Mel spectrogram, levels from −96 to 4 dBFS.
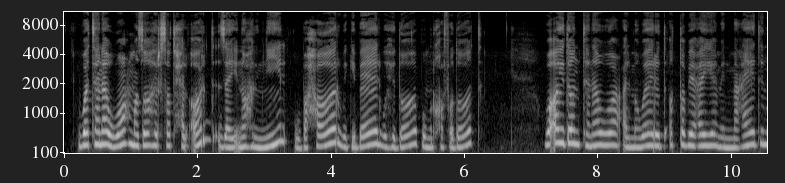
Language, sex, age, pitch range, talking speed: Arabic, female, 10-29, 230-280 Hz, 95 wpm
